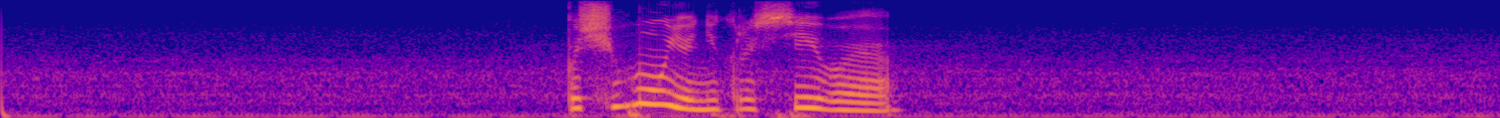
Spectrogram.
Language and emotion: Russian, sad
